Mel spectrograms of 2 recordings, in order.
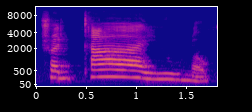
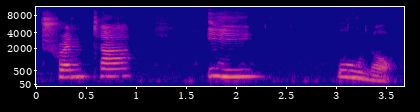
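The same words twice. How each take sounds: First: It is said smoothly with the words merged. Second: It is said slowly with each word separate. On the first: "when we speak in normally, everything sort of merges together" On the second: "if we said it slowly"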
